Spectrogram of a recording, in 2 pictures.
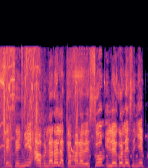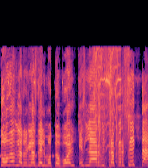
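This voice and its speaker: Very high, eager cartoon girl. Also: steady tone, brisk, slight background noise. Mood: confident. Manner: eager, self-assured. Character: confident, inventive young girl motorcycle, proud of her gadgets. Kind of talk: animated children's cartoon dubbing. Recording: loud music behind the voice.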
